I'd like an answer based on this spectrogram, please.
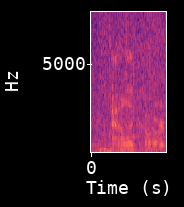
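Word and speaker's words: Alik'r: In Stormhaven, there is a boatswain that goes to Alucard Desert. I looked this up how you pronounce it. Alucard.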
